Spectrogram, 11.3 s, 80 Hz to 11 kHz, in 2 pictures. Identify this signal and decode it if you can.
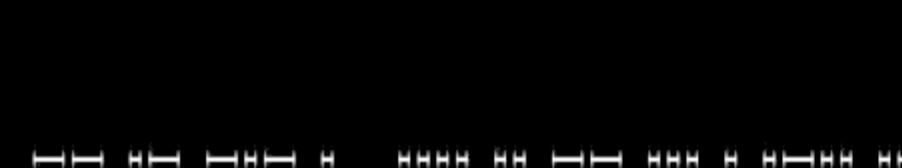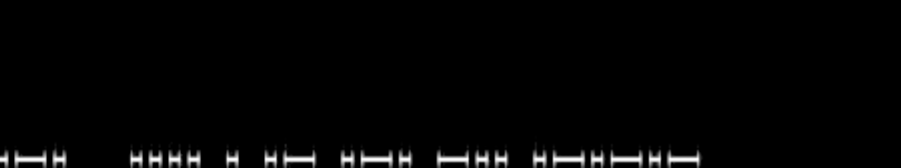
Morse code, heard as a keyed tone, about 20 wpm, 700 Hz. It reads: MAKE HIMSELF HEARD.
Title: Sentences from Top 1600 Words 20wpm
